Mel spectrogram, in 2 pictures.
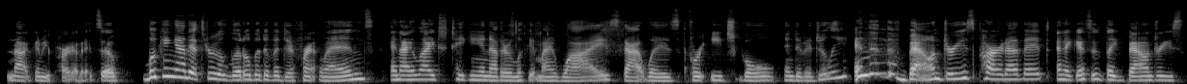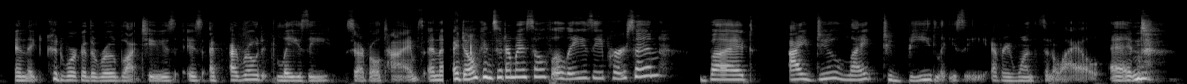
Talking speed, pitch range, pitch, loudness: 215 wpm, 185-250 Hz, 215 Hz, -24 LUFS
